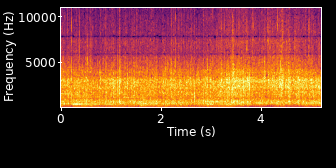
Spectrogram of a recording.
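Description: Heavy rain beating on a car's windshield, heard from inside the car as a dense, steady hiss of drops.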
